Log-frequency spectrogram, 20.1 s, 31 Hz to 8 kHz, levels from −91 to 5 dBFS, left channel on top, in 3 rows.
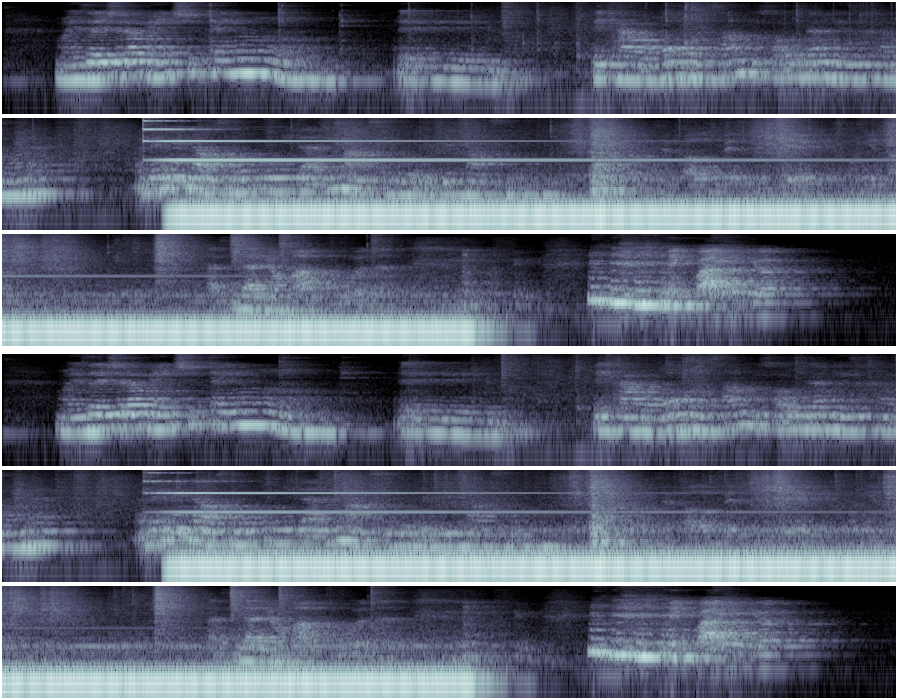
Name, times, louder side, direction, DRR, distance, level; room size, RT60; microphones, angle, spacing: voice 1, 0.4-2.5 2.9-3.8 4.4-7.1 7.7-10.8 15.1-15.6 17.8-18.9, left 1 dB, 85° left, -8 dB, 0.6 m, -29 dB
Clock, 1.6-1.7 2.1-2.2 5.0-5.2 7.8-12.0, left 4 dB, 50° left, 0.3 m, -27 dB
sound 1, 3.5-5.5 5.9-6.1 6.4-7.7 7.9-14.7 15.1-15.9 16.2-16.3, right 1 dB, 30° right, 0.6 m, -39 dB
sound 2, 7.9-16.9, equal, 80° right, 0.4 m, -18 dB
voice 2, 11.2-13.8 14.9-18.1 18.4-19.2, left 1 dB, 65° left, -7 dB, 1.2 m, -36 dB
2.8 x 2.6 x 2.7 m, 1.1 s
head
